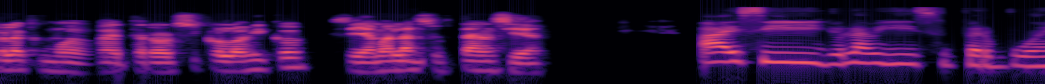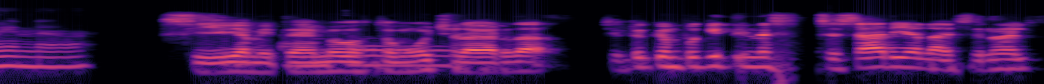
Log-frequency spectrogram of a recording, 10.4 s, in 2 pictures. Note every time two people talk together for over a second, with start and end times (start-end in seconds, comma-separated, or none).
6.3-7.6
